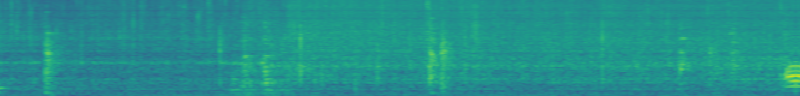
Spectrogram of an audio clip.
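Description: Onions and chopped ridge gourd frying in hot mustard oil in a pressure cooker: a steady sizzle that grows louder about two seconds in as the vegetable goes in. A few sharp clicks of a steel slotted spoon against the pot.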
